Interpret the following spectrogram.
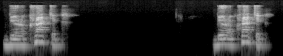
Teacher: You will notice that the third syllable is stressed because I'm spending more time. We should spend more time on the third syllable, crat, in pronouncing that particular syllable, and more energy should be spent. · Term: primary stress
